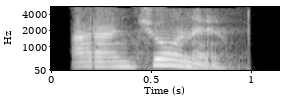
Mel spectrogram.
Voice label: "arancione", Italian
